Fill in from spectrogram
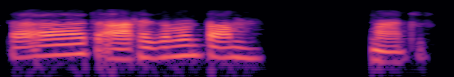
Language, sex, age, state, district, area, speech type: Assamese, male, 18-30, Assam, Dibrugarh, urban, conversation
